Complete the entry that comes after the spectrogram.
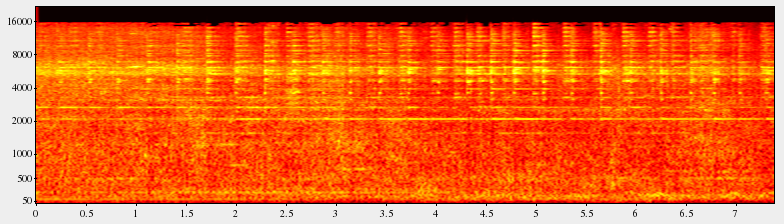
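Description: Passenger coaches of a steam-hauled train rolling past close by: a steady rumble and clatter of steel wheels on the rails and crossing.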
